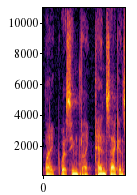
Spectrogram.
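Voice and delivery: normal talking voice

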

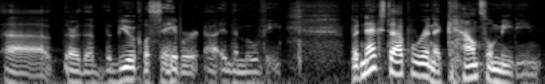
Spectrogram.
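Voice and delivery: ordinary delivery, nothing marked

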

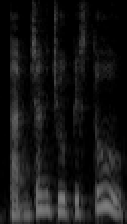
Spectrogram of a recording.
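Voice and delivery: ordinary delivery, nothing marked

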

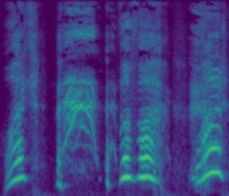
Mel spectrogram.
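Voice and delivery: high, loud, halting mock disbelief; imitated bewilderment. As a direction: yelp each bit as a baffled friend would. Kyle still acted as bewildered.

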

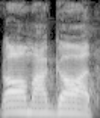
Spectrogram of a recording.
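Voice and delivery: ordinary talk

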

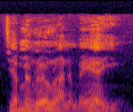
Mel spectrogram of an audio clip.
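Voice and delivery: ordinary talk, nothing marked

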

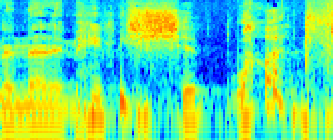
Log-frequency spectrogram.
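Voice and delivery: ordinary delivery

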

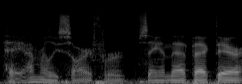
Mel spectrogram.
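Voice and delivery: low, soft imitation of an apologetic dad; subdued, contrite mock-dad voice; sheepish retold apology. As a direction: apologize quietly, pitch dropped.

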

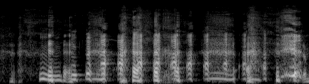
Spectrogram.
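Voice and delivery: a high burst of real laughter. Real, not acted. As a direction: laugh out loud at your own joke. Laughs at own remark.

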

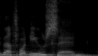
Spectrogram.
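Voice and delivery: high-pitched, mildly testy retort; irritable. A narrator's reading. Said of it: "repeated Joel irritably".

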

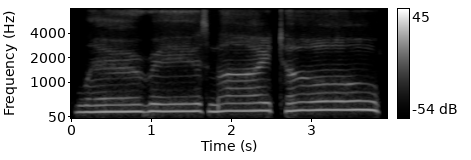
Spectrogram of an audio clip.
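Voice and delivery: slow drawn-out moaning voice; groaning ghost. Acted. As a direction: moan it very slowly, like a ghost. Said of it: "the voice groaned".

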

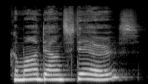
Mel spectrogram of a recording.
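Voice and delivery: high, slow, wavering woman's call. A narrator's reading. Mother calls the twins downstairs, wavering. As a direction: call upstairs slowly in a high, unsteady voice. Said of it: "Janet called in a wavering voice".

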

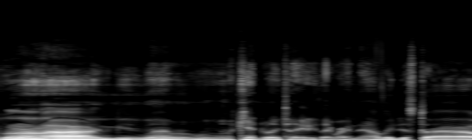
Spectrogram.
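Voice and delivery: low, very soft hesitant imitation; awkward stalling. Peter dodging Emma's question, hesitant and quiet. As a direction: trail into a soft, evasive mumble.

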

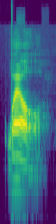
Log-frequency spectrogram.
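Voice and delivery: ordinary talk, nothing marked

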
